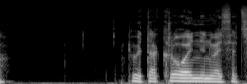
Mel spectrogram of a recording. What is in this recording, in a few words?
"croen", welsh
